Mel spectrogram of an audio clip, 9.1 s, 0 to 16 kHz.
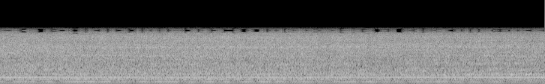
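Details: Chevrolet Niva 1.7i during break-in, first kilometres after major engine overhaul (42x34 valves, 14 cam), before chip tuning, idling after start: smooth, steady hum with even tone and no knocks or misses; normal idle.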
